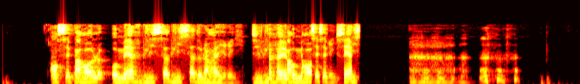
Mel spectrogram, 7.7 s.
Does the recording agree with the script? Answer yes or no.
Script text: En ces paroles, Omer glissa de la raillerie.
no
